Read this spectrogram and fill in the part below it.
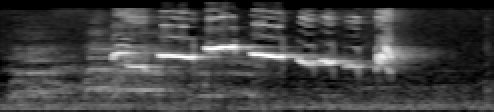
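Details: Song of an orange-headed thrush, used for training cage birds. Sweet, flowing whistles glide gently downward through several connected notes before a brief sharp chirp finishes the phrase.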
